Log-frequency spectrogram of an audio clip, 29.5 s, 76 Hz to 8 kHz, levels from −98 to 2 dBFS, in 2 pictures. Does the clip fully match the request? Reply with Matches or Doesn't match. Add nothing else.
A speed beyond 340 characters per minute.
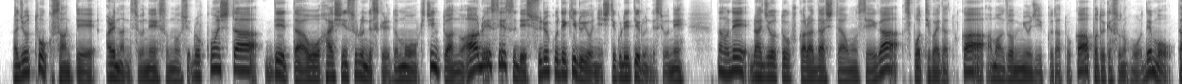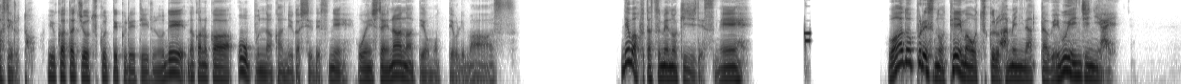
Matches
